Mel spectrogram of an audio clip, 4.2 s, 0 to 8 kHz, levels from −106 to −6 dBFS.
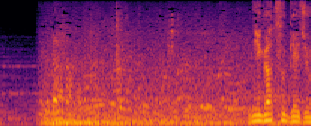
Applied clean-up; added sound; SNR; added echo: none; none; none; none.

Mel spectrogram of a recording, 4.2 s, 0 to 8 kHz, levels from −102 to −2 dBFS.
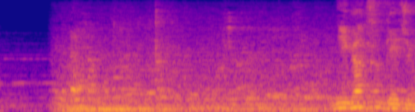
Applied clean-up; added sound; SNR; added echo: none; none; none; reverberation time 1.1 s.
